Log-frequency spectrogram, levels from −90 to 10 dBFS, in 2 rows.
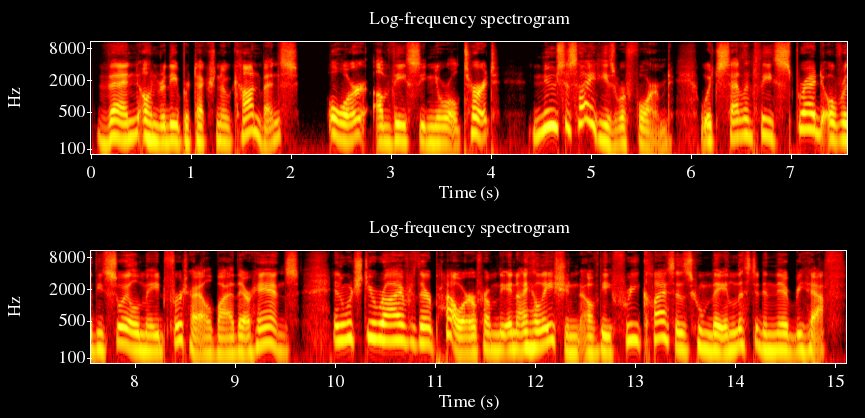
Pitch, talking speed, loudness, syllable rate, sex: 165 Hz, 175 wpm, -19 LUFS, 5.2 syllables/s, male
